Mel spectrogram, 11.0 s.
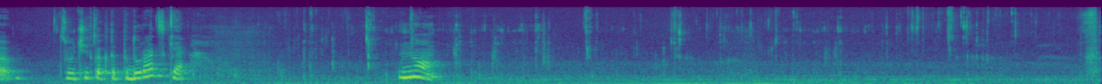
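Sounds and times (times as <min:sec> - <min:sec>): chewing chicken wing: 0:02.7 - 0:11.0.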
